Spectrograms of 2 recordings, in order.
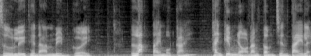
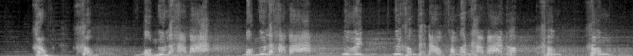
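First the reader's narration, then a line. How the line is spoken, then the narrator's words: Screaming howl. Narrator (Vietnamese): Ngư Tinh gào thét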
